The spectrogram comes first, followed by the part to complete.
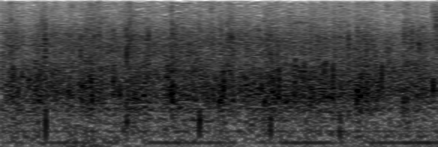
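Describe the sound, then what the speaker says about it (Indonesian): Audience at an outdoor religious lecture in Bantul's town square clapping loudly, a dense continuous patter of many hands with scattered sharper claps throughout. "Wis tepuk tanganno sing banter gak apa-apa"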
